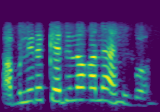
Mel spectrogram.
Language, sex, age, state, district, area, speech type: Assamese, female, 18-30, Assam, Dhemaji, rural, conversation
